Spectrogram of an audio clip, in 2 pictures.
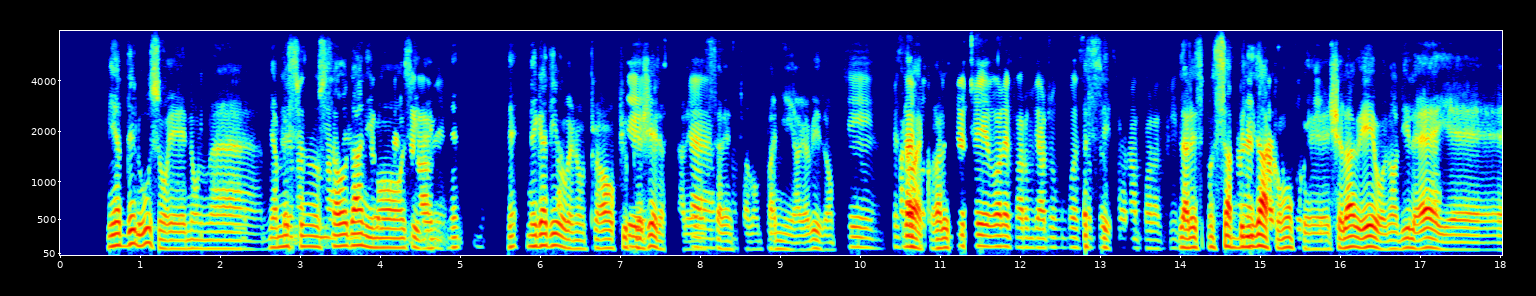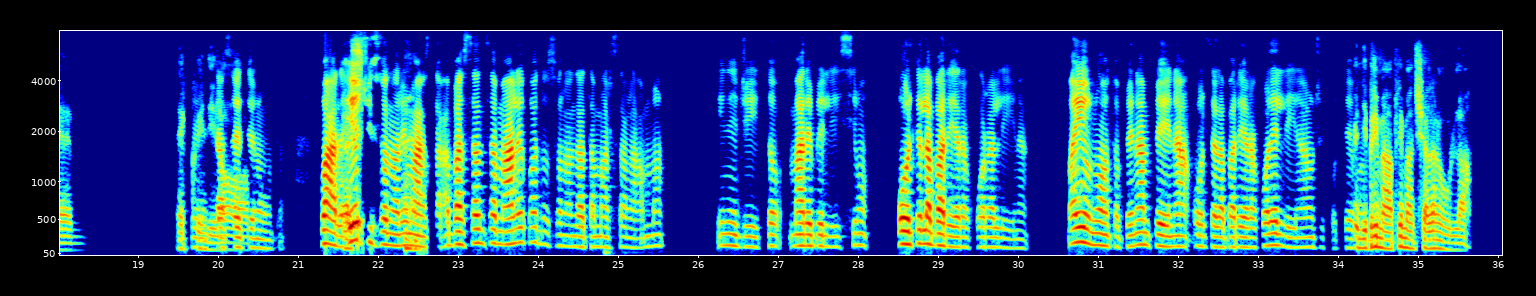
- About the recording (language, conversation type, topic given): Italian, unstructured, Qual è stato il tuo viaggio più deludente e perché?
- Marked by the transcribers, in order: distorted speech; tapping; other background noise; unintelligible speech; chuckle; "corallina" said as "corellina"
